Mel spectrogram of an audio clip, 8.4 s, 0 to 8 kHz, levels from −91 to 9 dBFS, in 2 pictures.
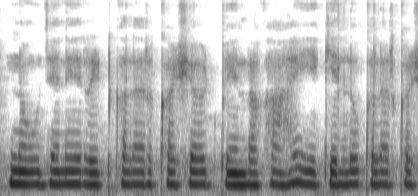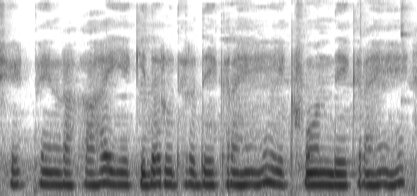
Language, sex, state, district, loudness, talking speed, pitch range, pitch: Hindi, female, Bihar, Purnia, -15 LUFS, 195 wpm, 185-195 Hz, 190 Hz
